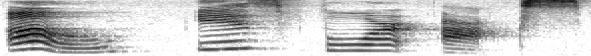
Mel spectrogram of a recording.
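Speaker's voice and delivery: very slow and clear, word by word; slow model reading. Shown as a demonstration. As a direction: model it for young readers. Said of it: "I'm gonna read it to you".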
